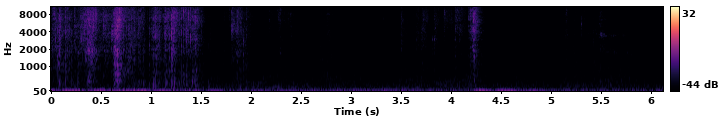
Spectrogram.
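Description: Shiny foil trading-card pack wrapper crinkling and tearing as it is pulled open, busiest in the first second and a half, then only a few faint rustles and clicks as the cards are slid out.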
